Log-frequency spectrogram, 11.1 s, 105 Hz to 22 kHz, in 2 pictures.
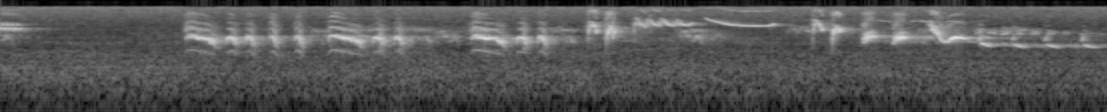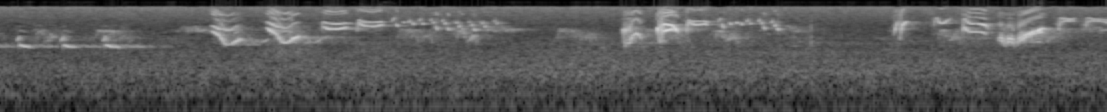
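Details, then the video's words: Thrush calling on 25 February 2021, a varied run of bright whistled phrases, trilled bursts and short stuttering notes, some held and falling, delivered in quick succession with brief pauses, over faint constant background noise. "Thrush bird calling"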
